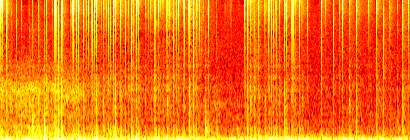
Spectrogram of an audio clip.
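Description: Long acrylic nail tips tap a flat, solid glass tabletop on both sides of a microphone without touching it. Quiet, rapid bursts of sharp, bright clicks come in flurries, each dying away almost instantly with no ring.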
